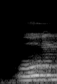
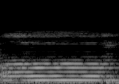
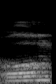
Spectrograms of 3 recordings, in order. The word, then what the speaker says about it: ओम: इसमें 3 जो लेटर है वो आ, ओ और ये तीनों आने चाहिए। लोग सिर्फ ओम करते हैं, क्योंकि ये तीनों लेटर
